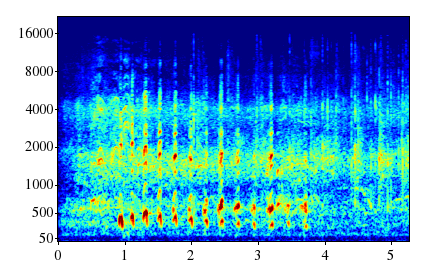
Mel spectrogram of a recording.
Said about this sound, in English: The dads are clapping. I love it.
